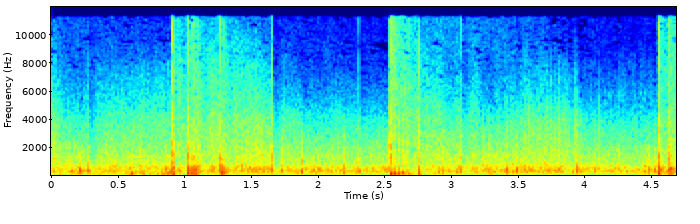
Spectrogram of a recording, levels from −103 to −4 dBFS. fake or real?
real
